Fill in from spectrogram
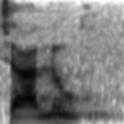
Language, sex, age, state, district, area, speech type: Hindi, male, 30-45, Madhya Pradesh, Hoshangabad, rural, read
